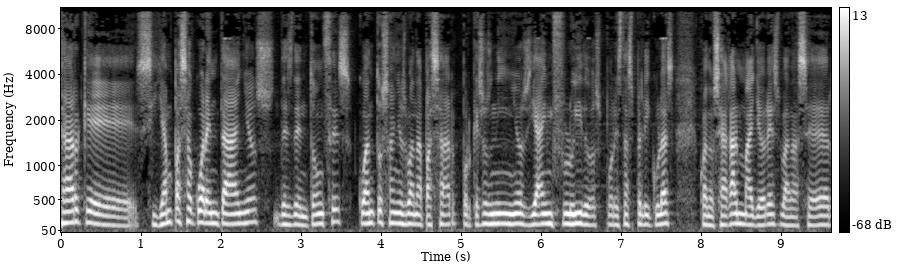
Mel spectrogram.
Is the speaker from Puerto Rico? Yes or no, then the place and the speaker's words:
no; Aragon, Spain; porque en mi tierra, en Aragón, hay un primo que se llama igual que yo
